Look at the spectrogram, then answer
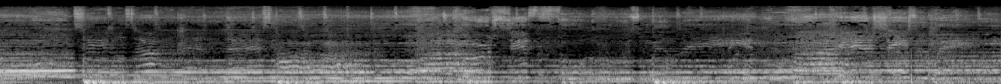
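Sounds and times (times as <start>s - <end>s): women singing close harmony: 0.0s - 10.0s.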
